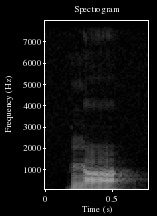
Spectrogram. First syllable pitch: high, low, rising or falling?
low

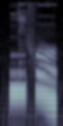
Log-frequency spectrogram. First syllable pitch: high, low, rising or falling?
high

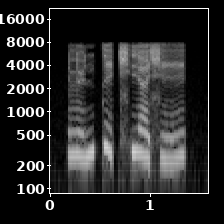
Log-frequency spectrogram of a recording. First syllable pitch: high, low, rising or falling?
rising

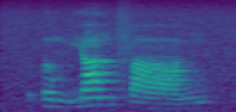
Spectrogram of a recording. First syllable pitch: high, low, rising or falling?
low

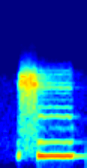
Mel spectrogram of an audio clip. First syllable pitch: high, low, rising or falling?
high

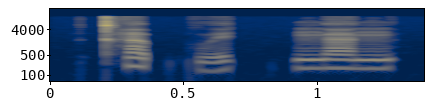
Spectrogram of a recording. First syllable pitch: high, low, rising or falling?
high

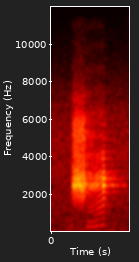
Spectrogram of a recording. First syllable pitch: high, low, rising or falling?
rising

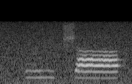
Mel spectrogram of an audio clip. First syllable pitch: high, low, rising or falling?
high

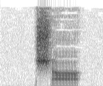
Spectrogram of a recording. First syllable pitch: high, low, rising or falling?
low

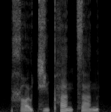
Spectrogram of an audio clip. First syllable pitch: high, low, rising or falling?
low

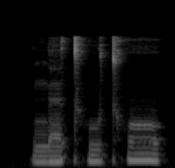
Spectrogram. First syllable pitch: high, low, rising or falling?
low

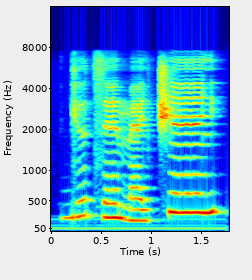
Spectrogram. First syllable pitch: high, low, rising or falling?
rising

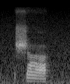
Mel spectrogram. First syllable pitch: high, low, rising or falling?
low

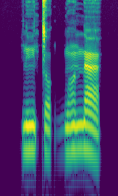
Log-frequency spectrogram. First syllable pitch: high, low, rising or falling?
high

